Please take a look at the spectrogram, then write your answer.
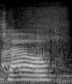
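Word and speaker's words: Chau: His last name is Chow. Oh. Chinese. C-H-A-U is how you spell it.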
